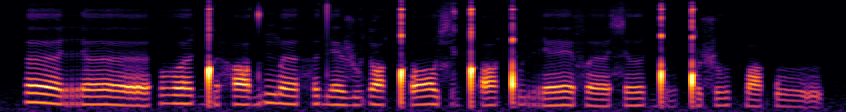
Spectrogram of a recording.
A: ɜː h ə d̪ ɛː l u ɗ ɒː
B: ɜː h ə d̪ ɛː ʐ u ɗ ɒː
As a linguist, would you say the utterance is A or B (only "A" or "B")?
B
